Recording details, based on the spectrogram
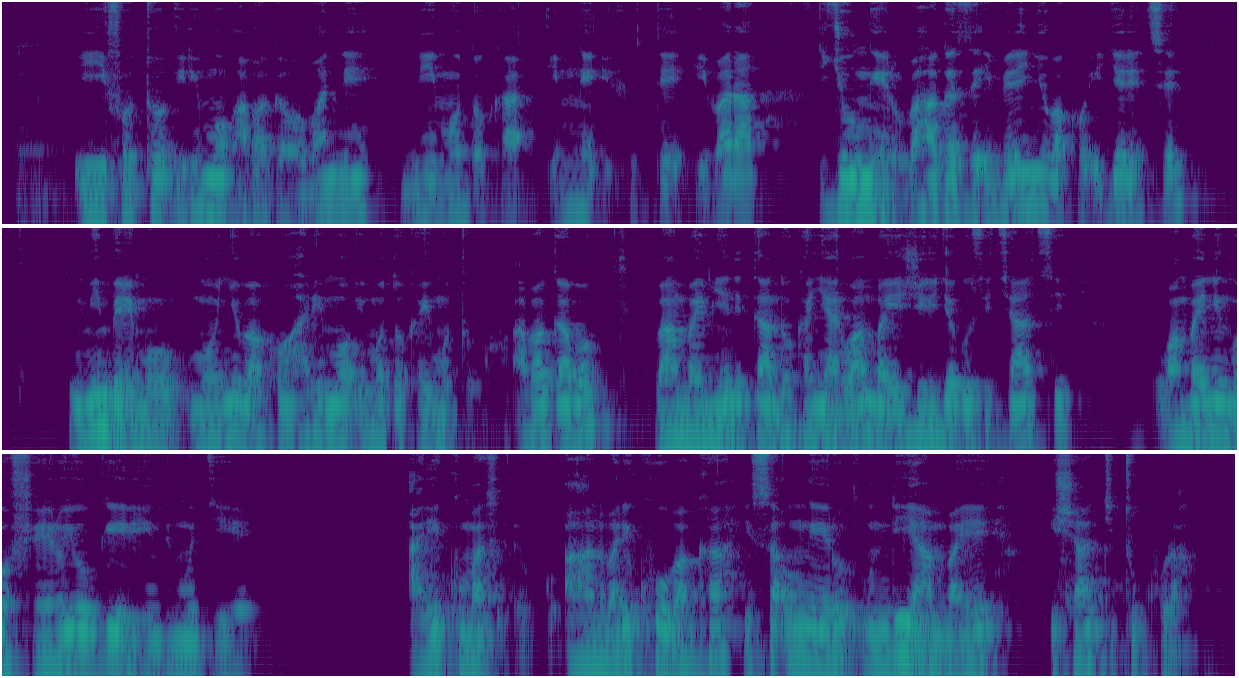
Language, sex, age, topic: Kinyarwanda, male, 18-24, finance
